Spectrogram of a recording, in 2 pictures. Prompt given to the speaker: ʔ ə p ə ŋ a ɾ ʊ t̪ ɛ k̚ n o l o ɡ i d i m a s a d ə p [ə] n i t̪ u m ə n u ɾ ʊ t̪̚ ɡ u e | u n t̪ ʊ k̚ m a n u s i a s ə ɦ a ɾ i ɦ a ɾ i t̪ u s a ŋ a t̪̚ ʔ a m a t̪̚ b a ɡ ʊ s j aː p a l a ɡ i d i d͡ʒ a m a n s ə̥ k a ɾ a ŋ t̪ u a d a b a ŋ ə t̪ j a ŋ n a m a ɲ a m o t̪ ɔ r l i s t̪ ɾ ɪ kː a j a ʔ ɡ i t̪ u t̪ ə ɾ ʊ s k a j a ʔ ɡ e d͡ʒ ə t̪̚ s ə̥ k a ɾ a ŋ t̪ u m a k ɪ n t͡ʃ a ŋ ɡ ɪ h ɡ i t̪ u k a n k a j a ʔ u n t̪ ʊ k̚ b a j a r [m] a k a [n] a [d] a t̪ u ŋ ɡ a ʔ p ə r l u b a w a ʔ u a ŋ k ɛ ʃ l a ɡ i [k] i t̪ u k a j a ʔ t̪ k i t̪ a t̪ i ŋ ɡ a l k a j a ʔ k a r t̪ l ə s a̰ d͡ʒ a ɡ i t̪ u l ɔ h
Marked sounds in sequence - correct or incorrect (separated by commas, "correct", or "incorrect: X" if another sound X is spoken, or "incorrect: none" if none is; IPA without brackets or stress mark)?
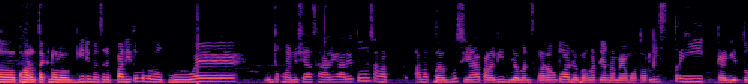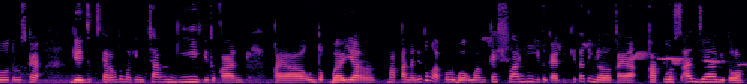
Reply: incorrect: a, correct, correct, incorrect: d͡ʒ, incorrect: ɡ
